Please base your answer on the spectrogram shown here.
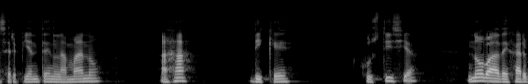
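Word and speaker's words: dike: La palabra griega para justicia es dique, d i k e pronunciado con una e larga.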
